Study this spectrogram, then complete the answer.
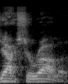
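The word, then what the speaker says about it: ישראל: level and embarrassing because that's an English pronunciation of a Hebrew word. All right, the word is Yasharala, so you can't get Isra and El out of Yasharala.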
